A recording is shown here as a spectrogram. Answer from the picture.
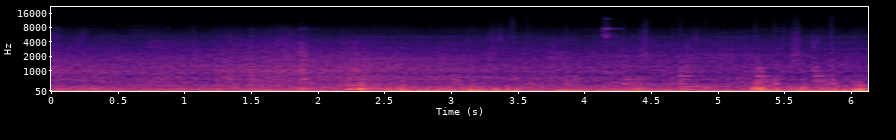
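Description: Wind buffeting the camera microphone: a heavy, gusting low rumble with a steady hiss above it.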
